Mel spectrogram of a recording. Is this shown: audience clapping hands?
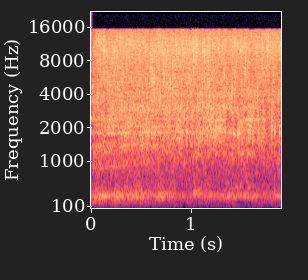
no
